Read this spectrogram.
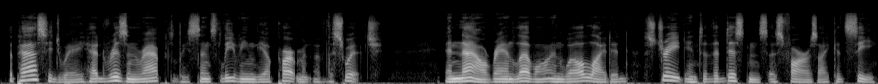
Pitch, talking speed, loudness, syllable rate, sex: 130 Hz, 200 wpm, -22 LUFS, 5.6 syllables/s, male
